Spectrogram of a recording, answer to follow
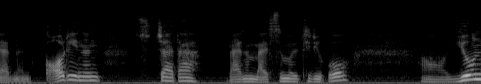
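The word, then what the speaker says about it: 四: 꺼리는 숫자다라는 말씀을 드리고 욘 말고도 시 시라고도 발음을 합니다 나츠메소세끼의 여기에 신초분고라고 나오죠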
